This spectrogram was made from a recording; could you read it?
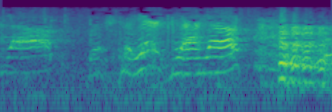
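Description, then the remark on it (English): A voice performer coming up out of an audience imitates a cartoon duck, delivering a steady stream of raspy, garbled quacking speech for a couple of seconds. “Who is that calling down in the audience? It's Donald Duck”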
